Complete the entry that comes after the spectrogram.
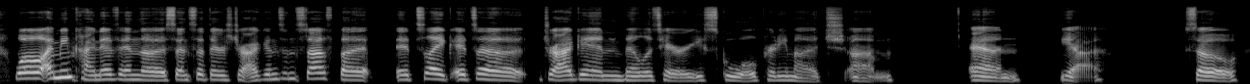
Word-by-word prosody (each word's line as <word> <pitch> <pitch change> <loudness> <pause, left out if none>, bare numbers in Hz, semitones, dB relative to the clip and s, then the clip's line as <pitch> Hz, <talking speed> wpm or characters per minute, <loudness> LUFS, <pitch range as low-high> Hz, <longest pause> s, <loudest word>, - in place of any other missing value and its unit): well, 275 +1 +6
I - - +7
mean, 325 +3 +5
kind 215 -8 -2
of 230 +1 +1
in 225 -1 -2
the 200 -2 +1
sense 215 0 +2
that 235 -2 -2
there's 210 -2 -3
dragons 230 +7 -2
and 270 0 -10
stuff, 270 0 +4
but 205 -3 0 0.2
it's, 215 0 -1
like, 245 -5 +3
it's 230 +2 -1
a 210 -5 +2 0.2
dragon 210 -2 +1
military 190 -3 -4
school 180 -4 -3
pretty 195 0 -7
much, 155 -6 -6
um, - - -8 0.8
and 175 -3 +1 0.4
yeah, - - -3 0.9
so, 190 - +1
210 Hz, 130 wpm, -23 LUFS, 195-230 Hz, 0.9 s, I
